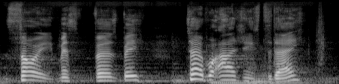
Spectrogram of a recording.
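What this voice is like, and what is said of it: Pinched, stuffy congested voice. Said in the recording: “your voice sounds rather pinched ... You a case of the stuffies”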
